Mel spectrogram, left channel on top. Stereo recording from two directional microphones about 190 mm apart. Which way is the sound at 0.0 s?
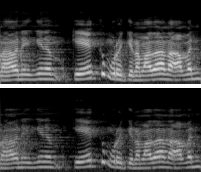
15° left (ahead or behind).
